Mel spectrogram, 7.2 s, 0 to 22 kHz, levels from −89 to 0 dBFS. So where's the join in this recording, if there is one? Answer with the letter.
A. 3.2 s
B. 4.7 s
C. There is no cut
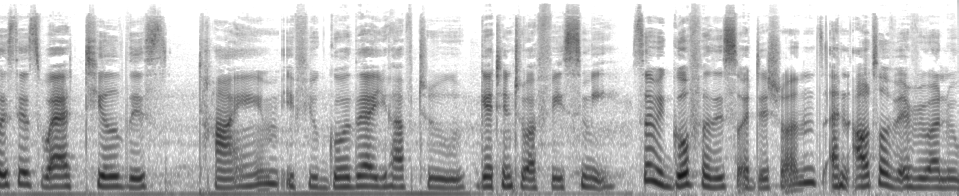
B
